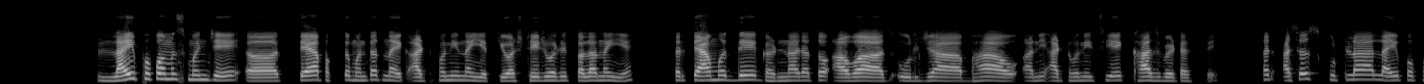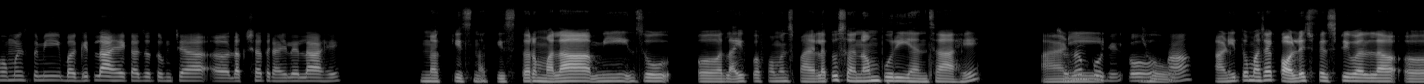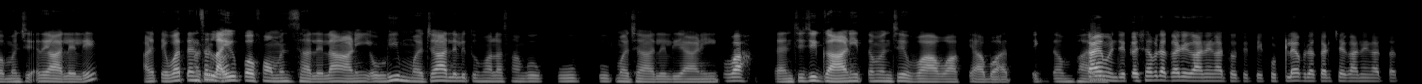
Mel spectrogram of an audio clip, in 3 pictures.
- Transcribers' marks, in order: in English: "लाईव्ह परफॉर्मन्स"; in English: "लाईव्ह परफॉर्मन्स"; in English: "लाईव्ह परफॉर्मन्स"; in English: "लाईव्ह परफॉर्मन्स"
- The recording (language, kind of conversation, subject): Marathi, podcast, तुम्हाला कोणती थेट सादरीकरणाची आठवण नेहमी लक्षात राहिली आहे?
